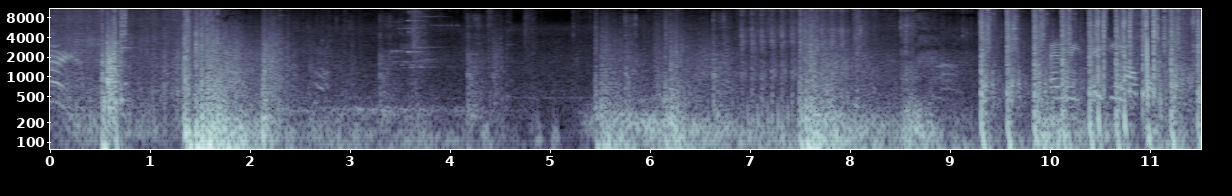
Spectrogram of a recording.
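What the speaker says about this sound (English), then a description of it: "Throwing grenade!" Video game firefight with bursts of gunfire and heavy booms from a grenade blast, loud and close, with dense rapid shots clustering toward the end and brief quieter gaps between volleys.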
